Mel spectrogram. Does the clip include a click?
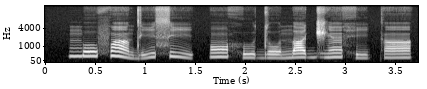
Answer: no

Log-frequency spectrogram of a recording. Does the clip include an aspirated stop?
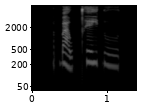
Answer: yes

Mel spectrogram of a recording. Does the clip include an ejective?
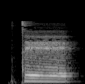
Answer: no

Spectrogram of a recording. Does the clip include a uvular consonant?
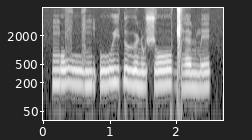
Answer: no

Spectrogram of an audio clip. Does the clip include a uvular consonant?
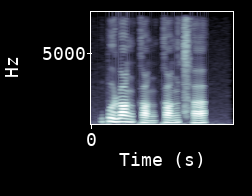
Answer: no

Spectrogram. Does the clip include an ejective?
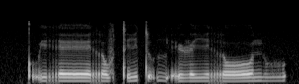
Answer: yes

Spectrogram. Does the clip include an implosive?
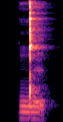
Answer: no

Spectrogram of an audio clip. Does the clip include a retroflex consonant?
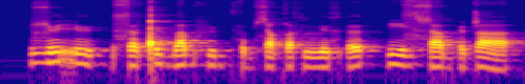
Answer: yes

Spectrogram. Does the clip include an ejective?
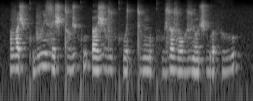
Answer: yes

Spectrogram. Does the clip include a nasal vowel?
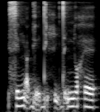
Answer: no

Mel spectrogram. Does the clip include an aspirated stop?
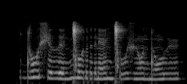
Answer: no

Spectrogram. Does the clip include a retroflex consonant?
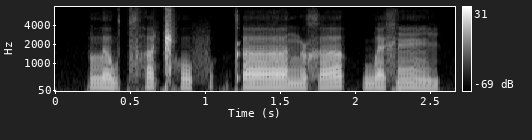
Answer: no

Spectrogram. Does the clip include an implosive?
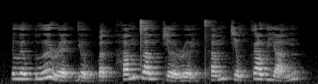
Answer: yes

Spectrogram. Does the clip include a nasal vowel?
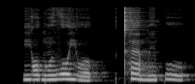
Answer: yes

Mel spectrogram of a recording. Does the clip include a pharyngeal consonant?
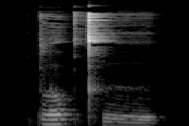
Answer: no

